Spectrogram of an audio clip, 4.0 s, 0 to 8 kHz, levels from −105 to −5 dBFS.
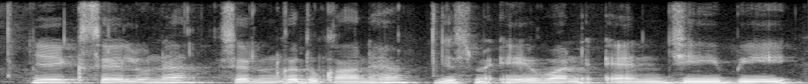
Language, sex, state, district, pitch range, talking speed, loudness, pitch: Hindi, male, Chhattisgarh, Sukma, 130-145 Hz, 180 wpm, -14 LUFS, 135 Hz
